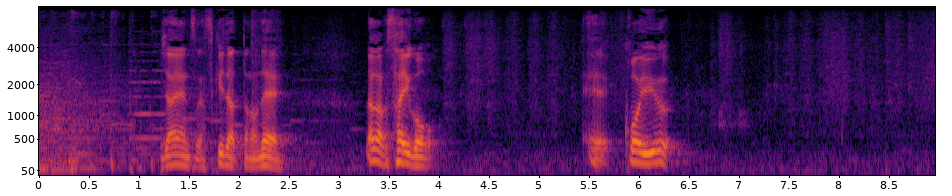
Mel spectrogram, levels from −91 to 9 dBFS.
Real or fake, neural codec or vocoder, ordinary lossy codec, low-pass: real; none; none; none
